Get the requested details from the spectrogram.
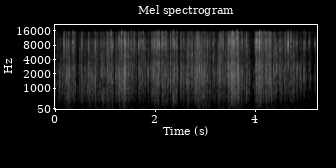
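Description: A thin, clear plastic packaging bag, flat and empty, is held in both hands and crinkled and rubbed with fingertips and long nails. The result is continuous, bright crinkling and crunching with dense overlapping crackles and almost no low end. Louder bursts of rustle rise and fall throughout.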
